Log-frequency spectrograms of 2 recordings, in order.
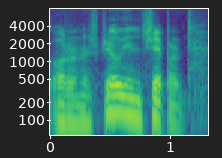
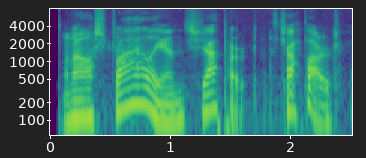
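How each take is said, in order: First: Said in the usual way. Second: Slow, overdone fake Australian accent with broad vowels; badly faked Australian, "Shepherd" bent towards "shappard"; attempted Australian accent. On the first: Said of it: "that's not how that word sounds". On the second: Quiz host fumbling a dog breed, bad Australian accent. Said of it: "That was my fabulous Australian".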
